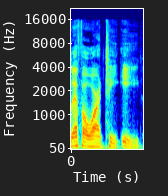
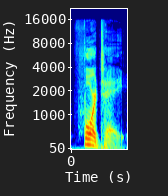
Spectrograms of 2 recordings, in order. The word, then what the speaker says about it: forte: English word Fort spelled f o r t and meaning specialty or strong point is not pronounced Forte got that it's pronounced Fort the Italian word Forte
